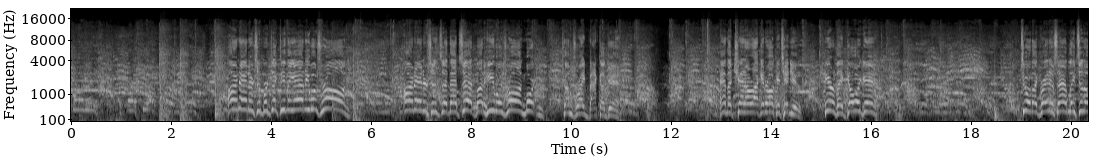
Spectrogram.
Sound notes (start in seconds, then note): 0.1 crowd chatter; 12.4 crowd cheering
